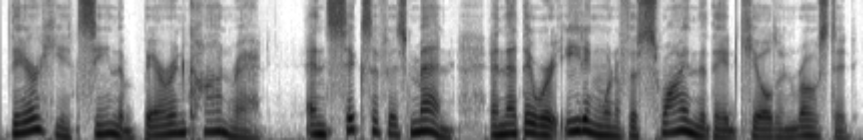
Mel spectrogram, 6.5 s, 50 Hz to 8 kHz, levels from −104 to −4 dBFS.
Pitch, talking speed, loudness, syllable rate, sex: 140 Hz, 250 wpm, -18 LUFS, 6.2 syllables/s, male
